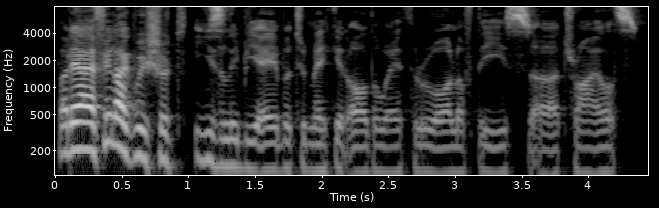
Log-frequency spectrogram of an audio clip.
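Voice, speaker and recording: A man with a mid-pitched voice gives casual live commentary on a video game. He thinks out loud as he plays, in the offhand style of a streamer talking through each move. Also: brisk. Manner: thinking aloud while playing.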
